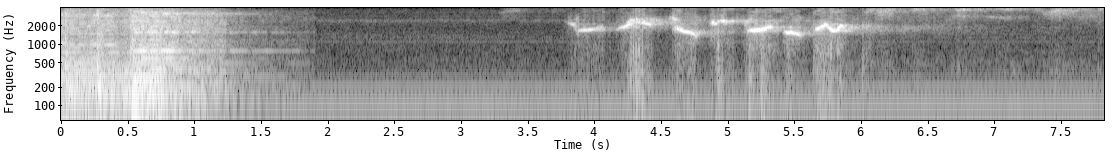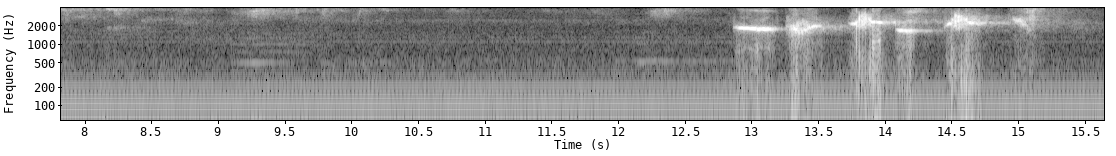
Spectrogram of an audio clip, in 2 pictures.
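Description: Common blackbird song in two separate bursts of fluty, warbling whistled phrases, clear, with a long quiet gap between them over a faint low hum.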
